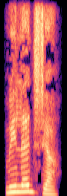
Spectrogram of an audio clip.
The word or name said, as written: ವಳಜ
